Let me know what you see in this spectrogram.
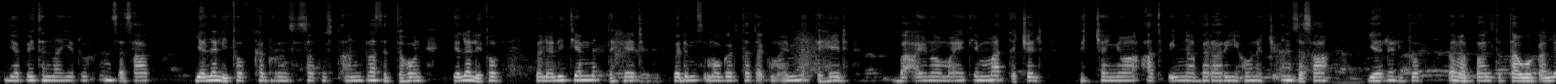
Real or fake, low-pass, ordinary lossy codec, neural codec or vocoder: real; 19.8 kHz; Opus, 24 kbps; none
